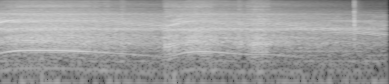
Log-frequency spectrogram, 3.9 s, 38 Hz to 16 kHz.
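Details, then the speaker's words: Bosch GWS060 angle grinder that lacks power and cuts out; a high motor whine sags and surges unevenly and cuts in and out, with a shorting-like sound; the armature is suspected. "นี่ครับได้ยินเสียงอะไรแปลกๆมยอ่าประมาณเแหละก็คือมันติดๆดับๆแล้วก็เสียงเหมือนหุ้นช็อตด้วยนะครับ"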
